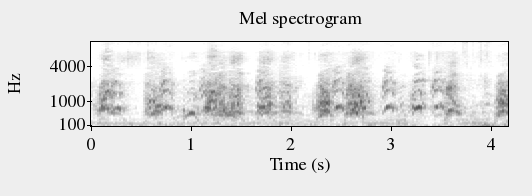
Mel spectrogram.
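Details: Dogs Tusko and Rijko meeting again, Rijko unhappy at the reunion; a run of sharp, rapid barks or yips, about one every 0.4 seconds, with a person's coaxing voice between them.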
